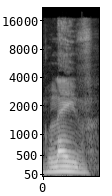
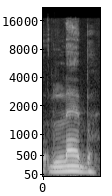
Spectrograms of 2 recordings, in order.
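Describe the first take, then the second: First: The word sounds like 'lave', with a long vowel. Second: The word sounds like 'leb', with a short vowel. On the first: The speaker calls it right. "let me play the proper pronunciation" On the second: The speaker calls it wrong. "I said it wrong"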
